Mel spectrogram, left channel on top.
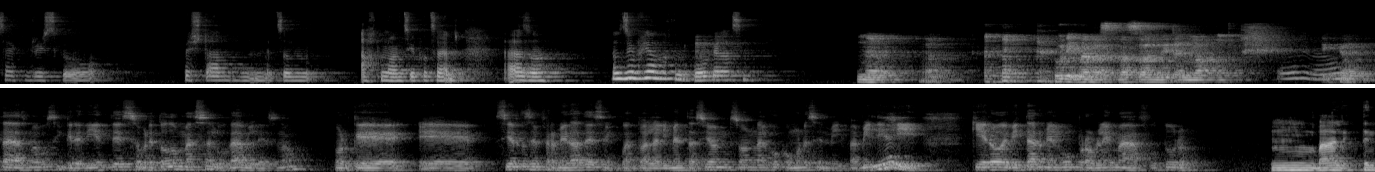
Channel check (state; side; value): different; both; correlation 0.00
